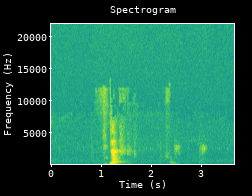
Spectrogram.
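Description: A plastic tray knocks down onto a table.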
